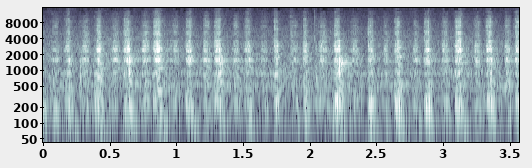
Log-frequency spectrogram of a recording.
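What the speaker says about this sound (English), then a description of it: "I'll take my little double cut file and I'm going to cut some off of the bottom here" Double cut file rasping the bottom of a hole in a wooden guitar body, a steady run of close, rhythmic back-and-forth strokes with no talking.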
